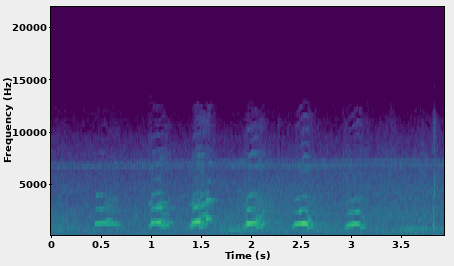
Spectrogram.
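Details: A baby monkey cries for milk from its mother: six clear, tonal, slightly falling whimpers come roughly every half second against steady low hiss.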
